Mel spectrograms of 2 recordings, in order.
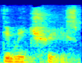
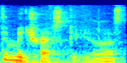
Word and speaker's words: Dimitrescu: I know they said the pronunciation is Dimitris, but that's not how the surname is pronounced. It's a Romanian surname. There have been footballers with the surname Dimitrescu. It's pronounced Dimitrescu.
